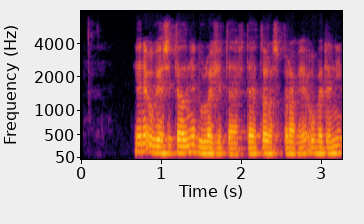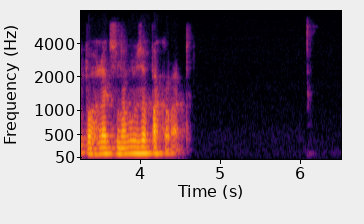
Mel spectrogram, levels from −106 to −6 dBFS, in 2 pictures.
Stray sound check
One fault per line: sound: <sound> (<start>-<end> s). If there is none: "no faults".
no faults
